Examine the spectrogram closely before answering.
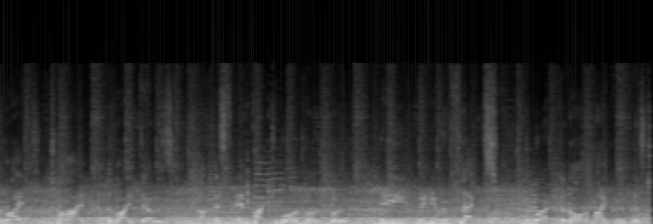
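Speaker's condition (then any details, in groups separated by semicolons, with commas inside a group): No condition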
